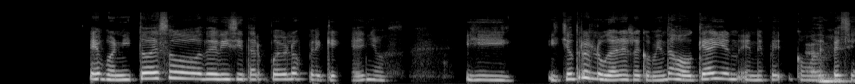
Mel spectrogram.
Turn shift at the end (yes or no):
yes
